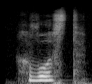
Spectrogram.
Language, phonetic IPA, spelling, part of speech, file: Russian, [xvost], хвост, noun, Ru-хвост.ogg
- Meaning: 1. tail 2. ponytail 3. line, queue 4. the tail end, the back of the queue, the end, the back 5. something follows behind 6. academic arrears, backlog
